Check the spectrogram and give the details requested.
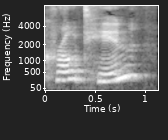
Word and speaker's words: croton: the croton i know people pronounce it cro-tin but it's spelled c-r-o-t-o-n but people pronounce it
